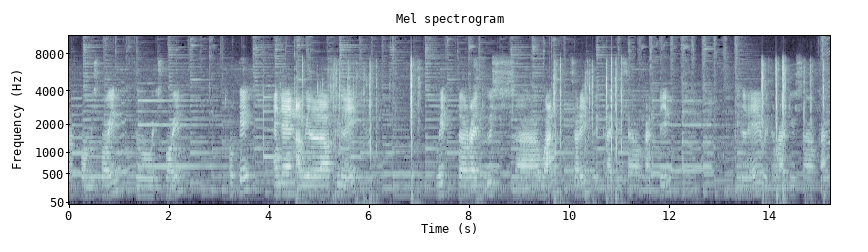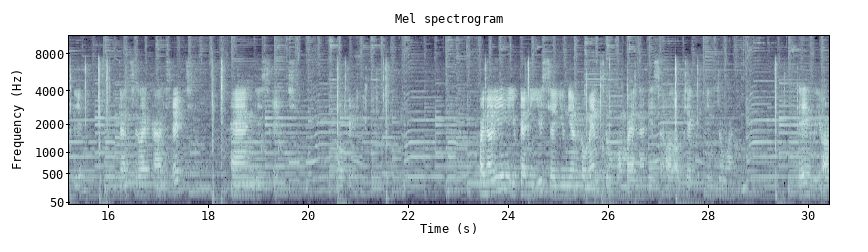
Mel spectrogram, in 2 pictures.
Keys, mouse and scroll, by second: 2.7 click, 4.3-6.6 typing, 8.5 Escape, 9.5-11.2 typing, 12.7 click, 13.7-15.6 typing, 17.3 click, 17.9 space, 19.7 click, 20.4 space, 21.5 shift+middle click, 25.4-27.2 typing, 27.9 click, 29.1 space.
